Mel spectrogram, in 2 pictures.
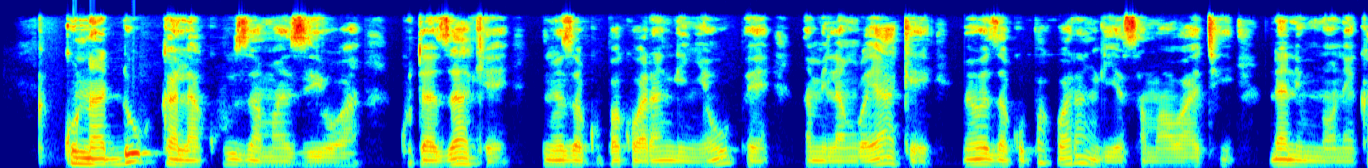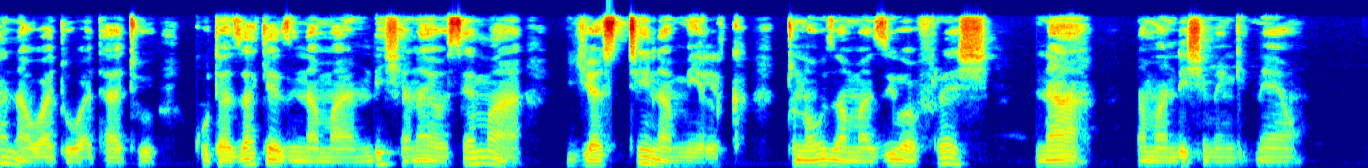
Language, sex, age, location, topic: Swahili, male, 18-24, Kisii, finance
